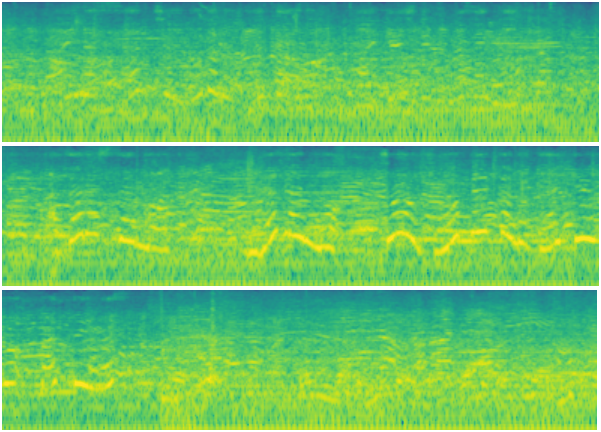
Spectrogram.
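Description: A crowd chatters and murmurs outdoors.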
